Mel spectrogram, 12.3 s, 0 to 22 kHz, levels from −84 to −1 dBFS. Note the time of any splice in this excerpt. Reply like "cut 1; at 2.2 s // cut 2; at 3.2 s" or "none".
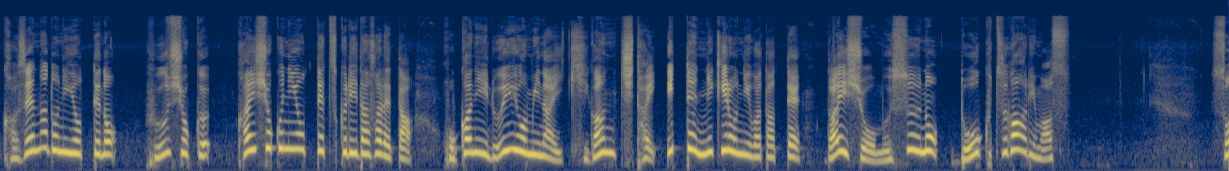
cut 1; at 6.6 s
